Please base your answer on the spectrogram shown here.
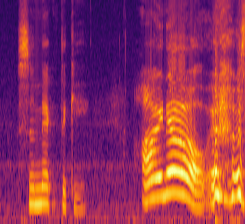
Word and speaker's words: synecdoche: Synecdoche. Nope. Synecdoche? Nope. What? It rhymes with Schenectady. It's Synecdoche. Synecdoche.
